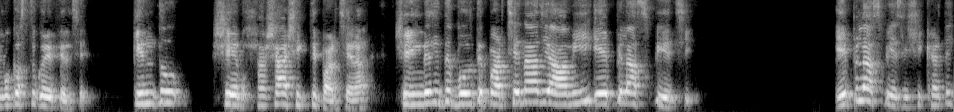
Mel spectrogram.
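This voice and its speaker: This woman from Bangladesh teaches spoken English and is leading an online orientation session. Her pitch is fairly high, she pauses frequently on "ah," and she repeats words slowly to show how they're pronounced.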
